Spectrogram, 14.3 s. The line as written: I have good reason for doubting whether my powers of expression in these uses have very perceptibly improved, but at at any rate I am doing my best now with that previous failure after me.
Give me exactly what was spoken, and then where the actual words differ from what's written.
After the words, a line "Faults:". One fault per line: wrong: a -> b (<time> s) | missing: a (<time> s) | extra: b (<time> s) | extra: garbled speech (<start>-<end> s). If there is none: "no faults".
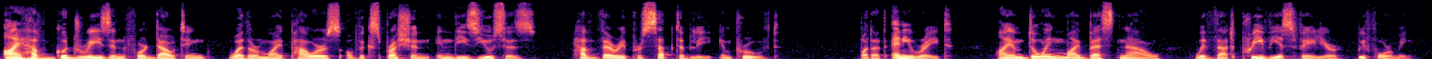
I have good reason for doubting whether my powers of expression in these uses have very perceptibly improved, but at any rate I am doing my best now with that previous failure before me.
Faults:
missing: at (8.9 s)
wrong: after -> before (13.6 s)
